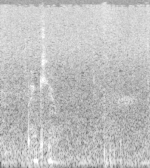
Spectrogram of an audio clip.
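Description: Near silence: room tone with a faint whisper or murmur of voices in the first second.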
